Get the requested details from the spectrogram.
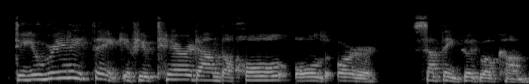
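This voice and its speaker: In a Midwestern accent, a woman at medium pitch makes very wide pitch swings while keeping her loudness very even. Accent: American Midwest. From US Midwest, Cleveland, Ohio. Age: 80s+. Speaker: author. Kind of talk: interview.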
